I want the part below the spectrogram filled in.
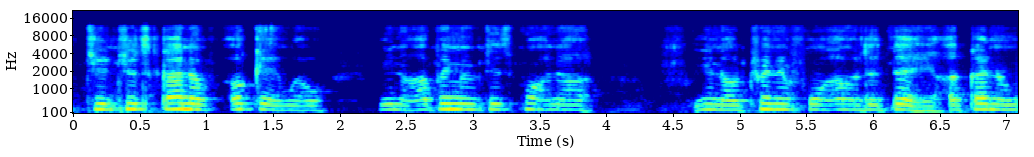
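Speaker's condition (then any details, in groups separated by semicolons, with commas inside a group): Cerebral palsy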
